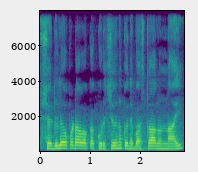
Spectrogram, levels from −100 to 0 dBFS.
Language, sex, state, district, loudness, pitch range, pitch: Telugu, male, Telangana, Mahabubabad, -16 LUFS, 145-165 Hz, 155 Hz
